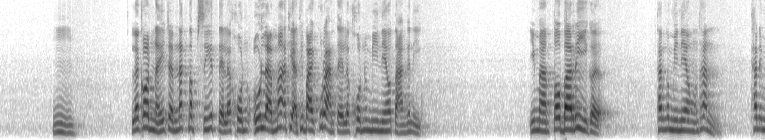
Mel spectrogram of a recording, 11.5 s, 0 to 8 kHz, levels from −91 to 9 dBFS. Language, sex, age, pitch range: Thai, male, 30-49, 210-285 Hz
